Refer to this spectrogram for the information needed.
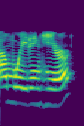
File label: waiting here, professional fem; vo; Counter Strike Model Pack; CS:GO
